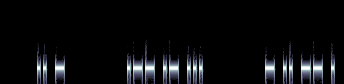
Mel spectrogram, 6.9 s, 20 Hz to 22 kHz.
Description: Morse code, heard as a keyed tone, about 20 wpm, 700 Hz. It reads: IT WAS TIME
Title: 3x Word-Spacing - Sets of 4 Words - 20wpm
